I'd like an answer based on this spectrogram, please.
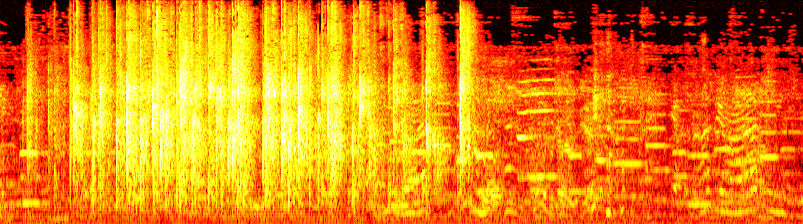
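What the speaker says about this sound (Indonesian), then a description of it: "Ya, tepuk tangan dong untuk Mas Fajar" Audience applause at a student panel discussion event, a dense burst of clapping for several seconds that fades into scattered claps and murmuring chatter with voices.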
